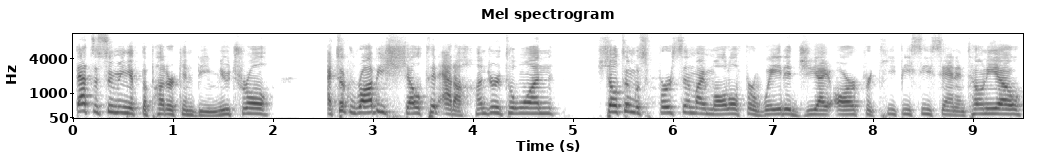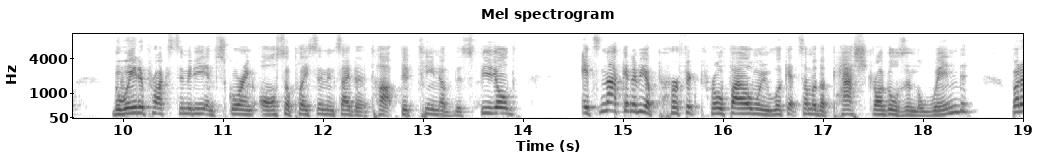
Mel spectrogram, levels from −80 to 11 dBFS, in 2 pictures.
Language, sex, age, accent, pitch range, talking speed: English, male, 30-49, American, 165-205 Hz, 210 wpm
